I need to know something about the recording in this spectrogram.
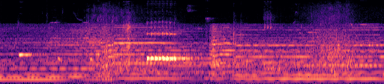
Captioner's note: upbeat music; sloshing water; birds chirping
